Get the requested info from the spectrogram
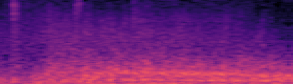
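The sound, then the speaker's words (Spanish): A strong, steady wind roars continuously with a deep, rumbling low end, loud throughout, blowing harder over a lake as the sky darkens and a storm approaches. No voices are heard. “Todos siguen navegando tranquilos, disfrutando del lago, cuando de repente el cielo se oscurece y el viento comienza a soplar más fuerte.”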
